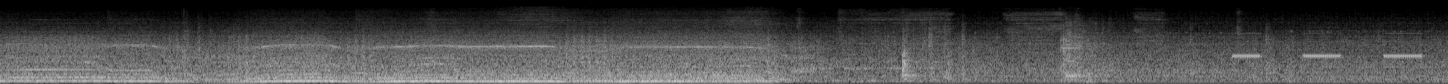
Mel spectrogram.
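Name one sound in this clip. A heavy loader's diesel engine roars and revs loudly, then settles to a lower idle.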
